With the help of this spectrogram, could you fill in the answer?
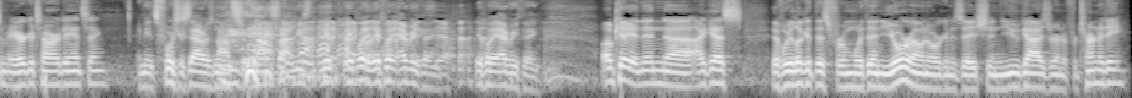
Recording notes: The show begins live at Lehigh University with a studio audience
